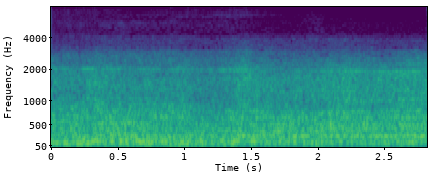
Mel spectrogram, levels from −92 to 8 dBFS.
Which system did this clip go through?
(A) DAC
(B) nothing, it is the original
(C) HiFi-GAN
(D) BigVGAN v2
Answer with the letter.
B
